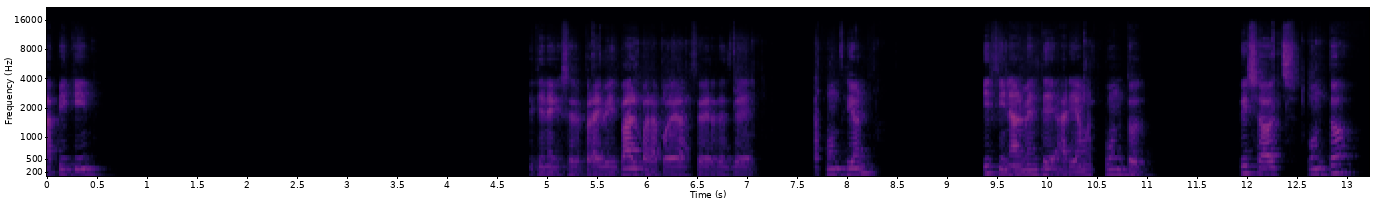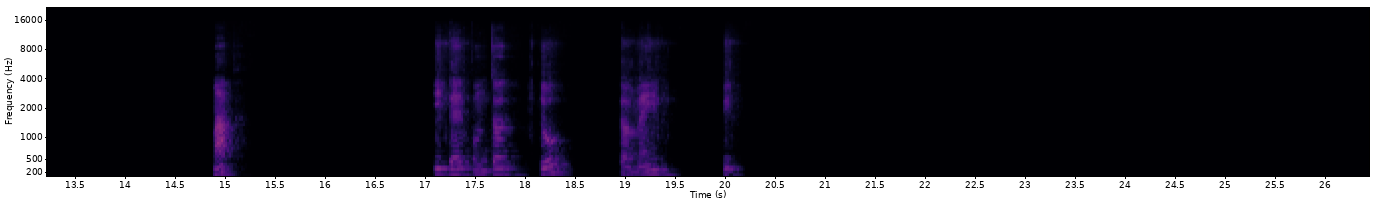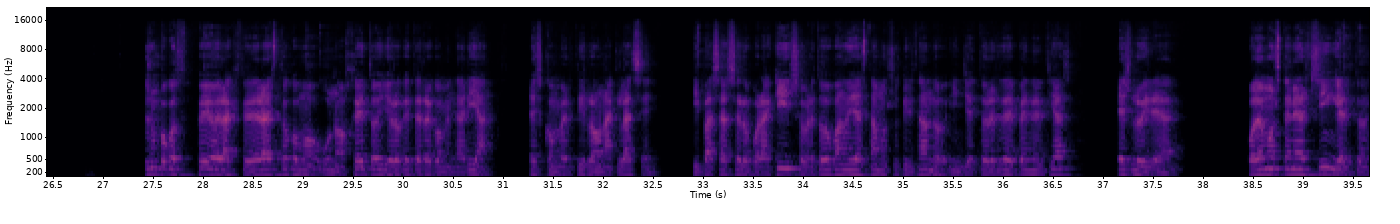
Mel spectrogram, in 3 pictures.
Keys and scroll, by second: 6.9 Return, 12.4 Return, 23.5 alt+super+l, 26.4 super+z.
